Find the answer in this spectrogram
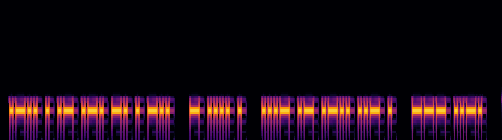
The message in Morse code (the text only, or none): LEARNED THE VALUE OF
